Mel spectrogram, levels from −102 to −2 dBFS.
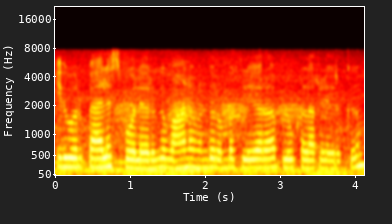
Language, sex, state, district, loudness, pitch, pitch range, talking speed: Tamil, female, Tamil Nadu, Kanyakumari, -15 LUFS, 205 Hz, 200-215 Hz, 175 wpm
